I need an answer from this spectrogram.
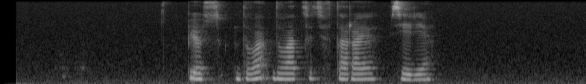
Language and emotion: Russian, neutral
